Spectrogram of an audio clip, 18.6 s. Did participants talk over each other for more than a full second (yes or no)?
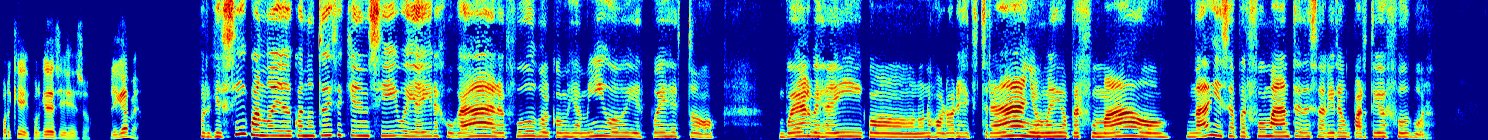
no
